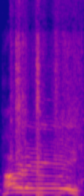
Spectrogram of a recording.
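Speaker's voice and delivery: high party whoop; rowdy party cheer. Pretend. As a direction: yell it like a frat party. Party chant take.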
